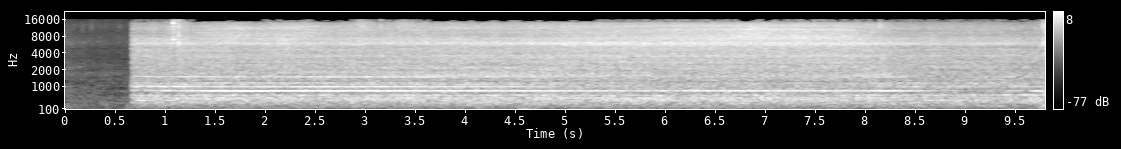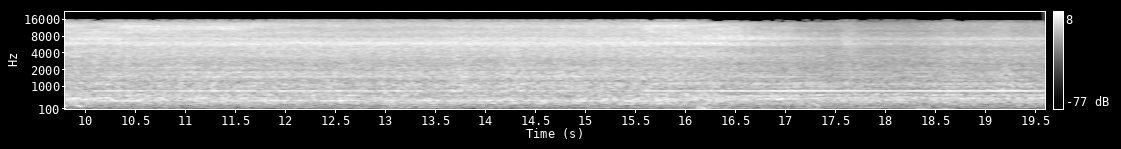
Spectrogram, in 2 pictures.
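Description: A hair dryer blows steadily on freshly bleached hair, running loud and continuous for nearly the whole stretch. It starts abruptly and dips briefly about midway. No one speaks.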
